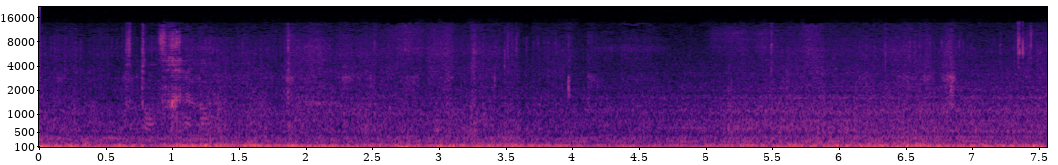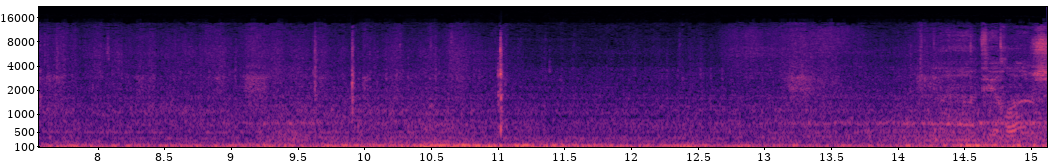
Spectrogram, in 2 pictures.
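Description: A car on a driving-test route in Dijon, driving in second gear while braking, a steady loud low road rumble and engine drone from inside the cabin with wind noise, while people talk throughout.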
